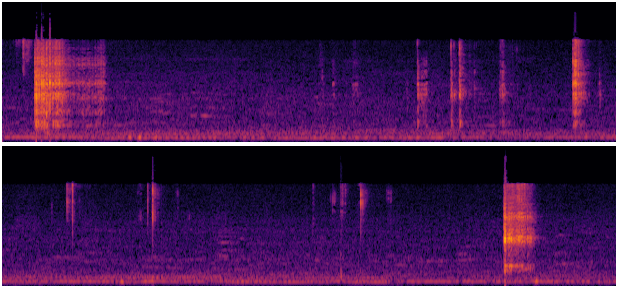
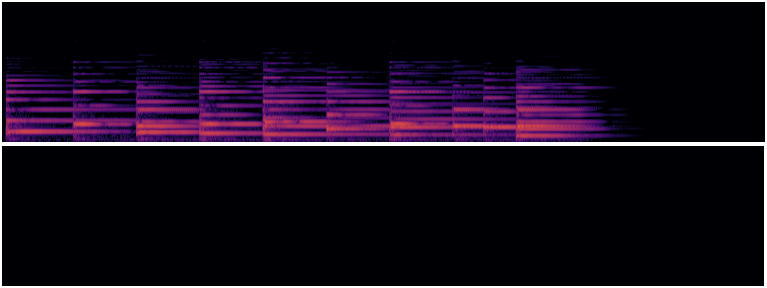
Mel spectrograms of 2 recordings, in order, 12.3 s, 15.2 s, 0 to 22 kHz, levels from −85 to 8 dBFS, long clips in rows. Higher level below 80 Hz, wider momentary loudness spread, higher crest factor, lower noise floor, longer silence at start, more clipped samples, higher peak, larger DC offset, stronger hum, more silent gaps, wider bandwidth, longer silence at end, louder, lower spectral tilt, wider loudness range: first, -68 dBFS vs -74 dBFS; first, 29 LU vs 7 LU; first, 28 dB vs 18 dB; second, -47 dBFS vs -84 dBFS; about the same, 0.05 s vs 0.05 s; neither; first, 0 dBFS vs -24 dBFS; neither; neither; neither; first, 16 kHz vs 5.8 kHz; second, 0.65 s vs 9.25 s; first, -21 LUFS vs -38 LUFS; second, -1 dB/octave vs -5 dB/octave; first, 14 LU vs 5 LU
